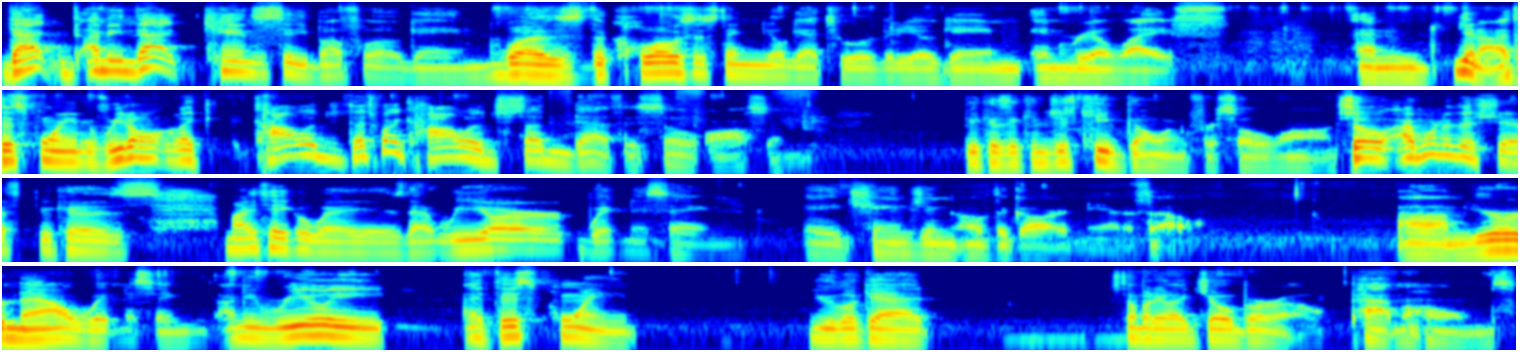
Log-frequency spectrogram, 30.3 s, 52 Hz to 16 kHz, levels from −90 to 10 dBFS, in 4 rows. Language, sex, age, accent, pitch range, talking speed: English, male, 30-49, American, 95-125 Hz, 175 wpm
